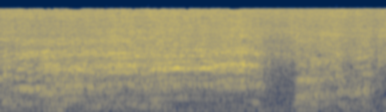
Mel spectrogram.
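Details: Farm pigs give continuous overlapping squeals with strained, harmonic tones. The noise is steady and loud, then eases slightly toward the end.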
